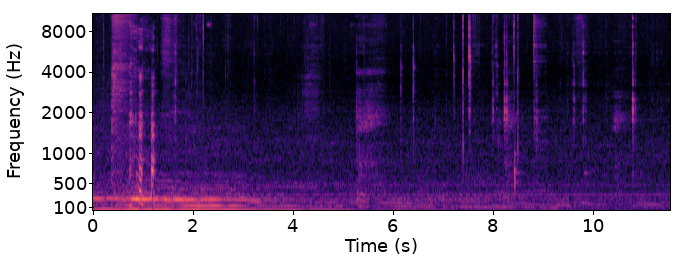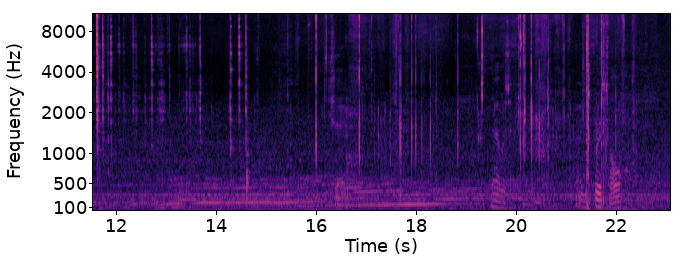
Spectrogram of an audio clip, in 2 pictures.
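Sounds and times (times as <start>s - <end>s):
steady low hum: 0.0s - 23.0s
small metallic clicks and taps: 6.1s - 10.0s, 10.7s - 19.4s, 20.0s - 22.1s.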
